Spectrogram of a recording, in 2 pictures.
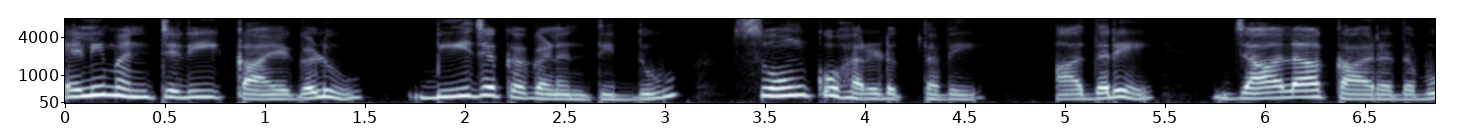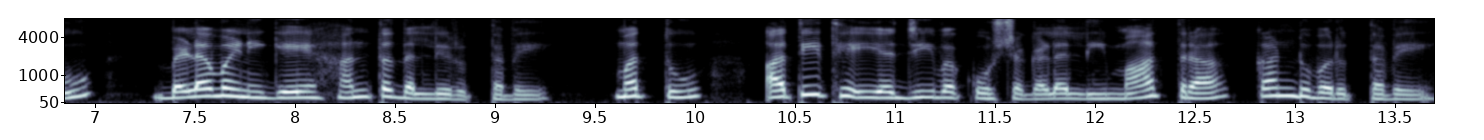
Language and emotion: Kannada, neutral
